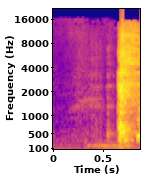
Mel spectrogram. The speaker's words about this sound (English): excuse me. You don't have to say bless you. That's fine. Bless.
